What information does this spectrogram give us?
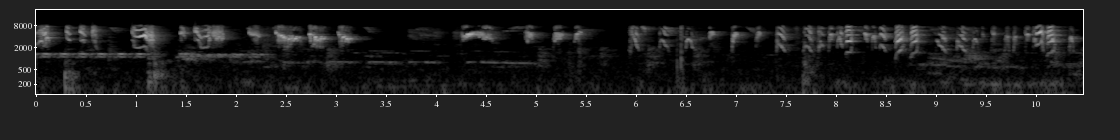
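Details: Long-tailed shrike song rich in high twittering and scratchy notes, opening over a steady thin tone, then rapid varied chatter building to dense trills toward the end.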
